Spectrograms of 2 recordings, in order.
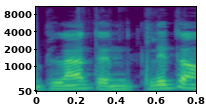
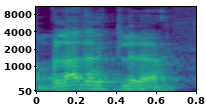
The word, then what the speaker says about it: Blood & Glitter: Blatt, oder ne, wie wird es richtig ausgesprochen? Blatt und Glitter, also Blut und Glitzer. Genau, Blood and Glitter.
